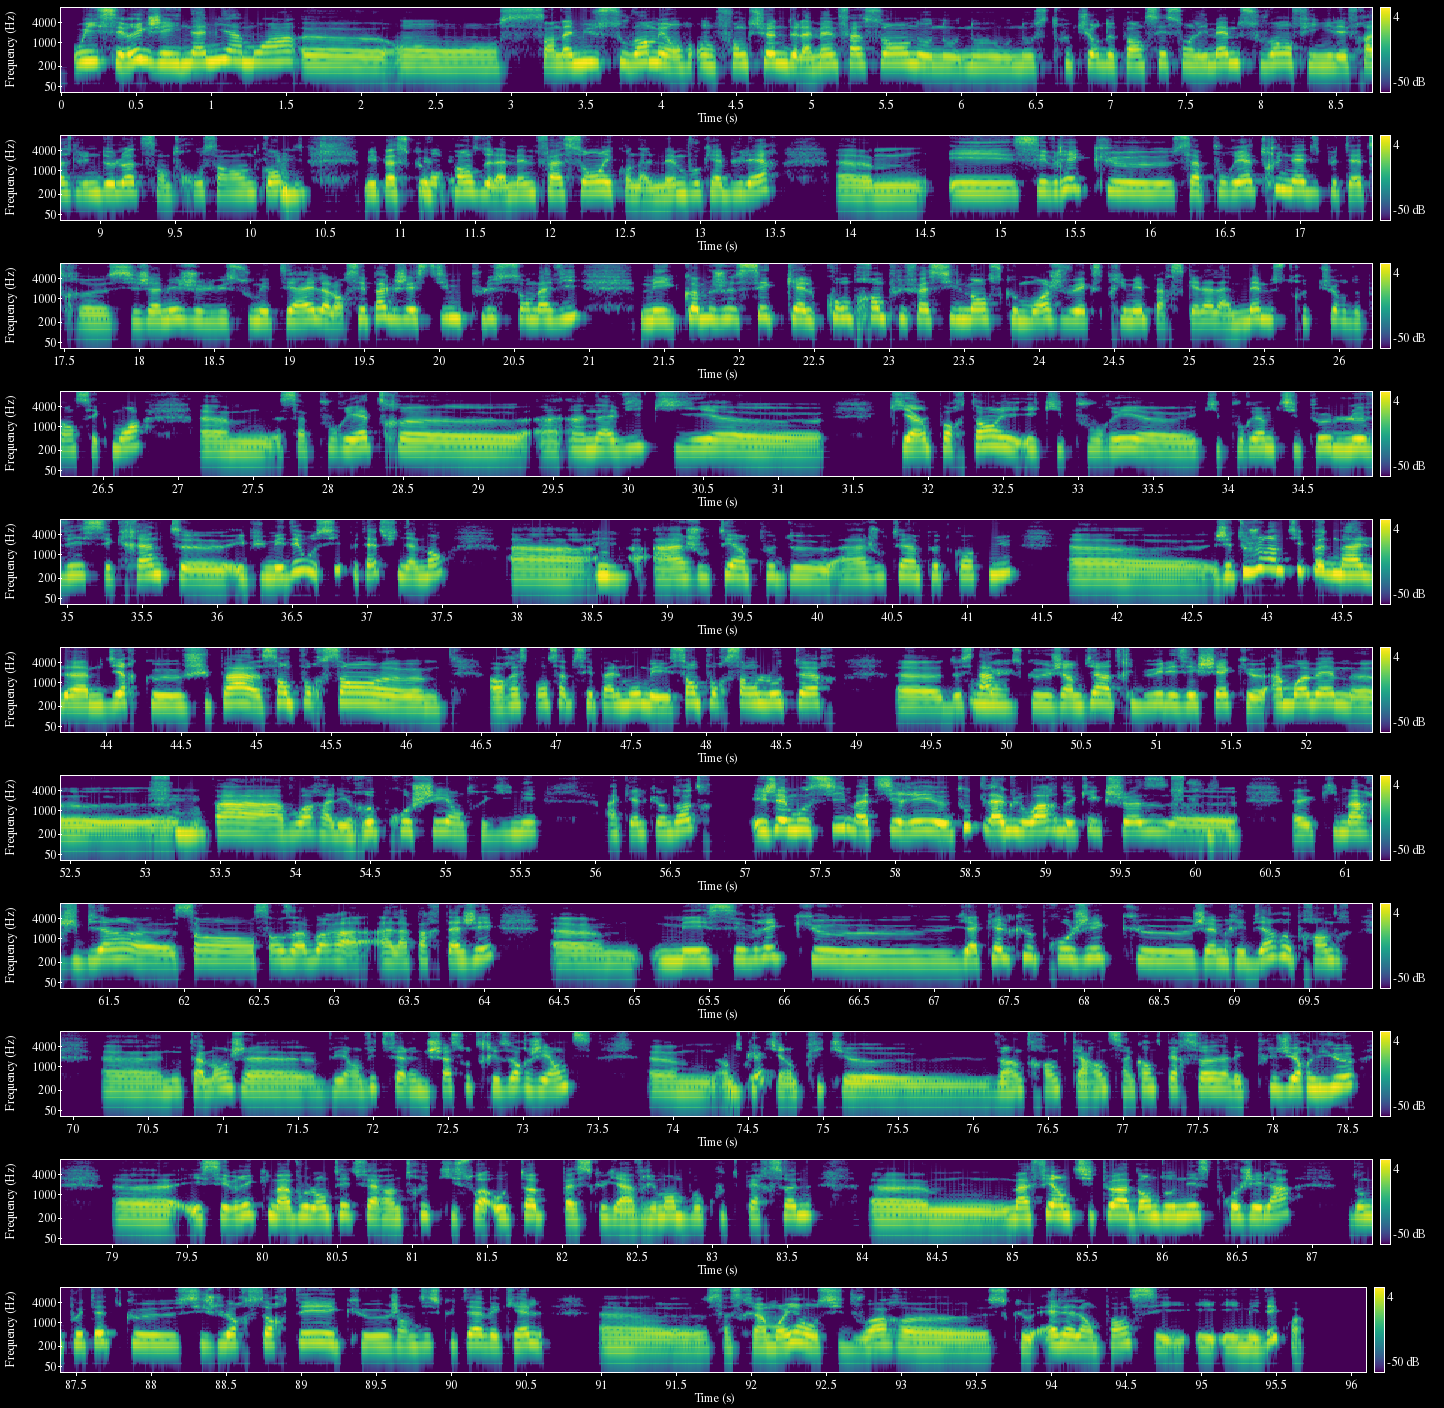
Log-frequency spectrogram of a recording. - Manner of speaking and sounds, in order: stressed: "même"; drawn out: "heu"; chuckle; chuckle; drawn out: "heu"
- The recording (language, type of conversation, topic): French, advice, Comment le perfectionnisme t’empêche-t-il de terminer tes projets créatifs ?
